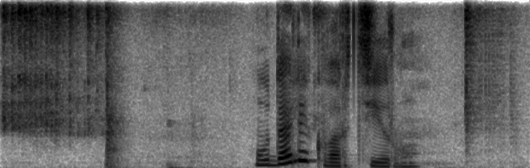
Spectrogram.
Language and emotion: Russian, neutral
